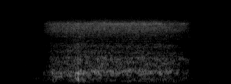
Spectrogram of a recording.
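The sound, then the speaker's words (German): A deep breath drawn in through the nose during a guided breathing exercise: one steady, airy hiss lasting about a second and a half, soft and even, with no talking over it. “Wir atmen ein drittes Mal tief durch die Nase ein”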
